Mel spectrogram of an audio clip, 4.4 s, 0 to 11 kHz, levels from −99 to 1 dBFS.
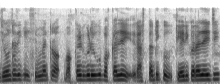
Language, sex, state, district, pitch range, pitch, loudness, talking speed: Odia, male, Odisha, Khordha, 175-190 Hz, 180 Hz, -15 LUFS, 135 wpm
